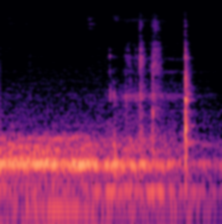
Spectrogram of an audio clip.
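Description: A woman humming one held, slightly wavering note with her mouth closed, and a sharp click near the end.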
